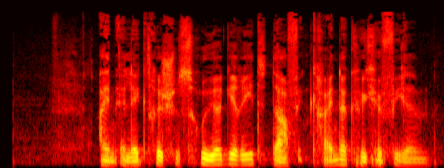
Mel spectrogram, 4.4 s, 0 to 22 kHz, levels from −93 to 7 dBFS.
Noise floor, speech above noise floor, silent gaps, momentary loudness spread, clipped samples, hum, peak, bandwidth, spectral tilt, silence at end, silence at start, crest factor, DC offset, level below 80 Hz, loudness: -58 dBFS; 33 dB; none; 8 LU; under 0.1%; none; -8 dBFS; 16 kHz; -5 dB/octave; 0.2 s; 1 s; 18 dB; under 0.1%; -66 dBFS; -26 LUFS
